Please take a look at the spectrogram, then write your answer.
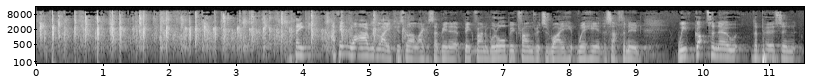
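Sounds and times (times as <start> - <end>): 
round of applause from a group: 0.0 - 5.8
speech: 3.9 - 11.5.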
